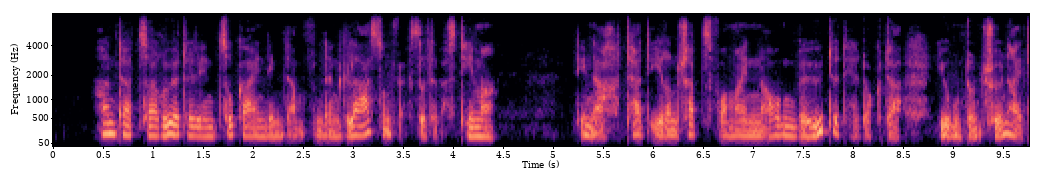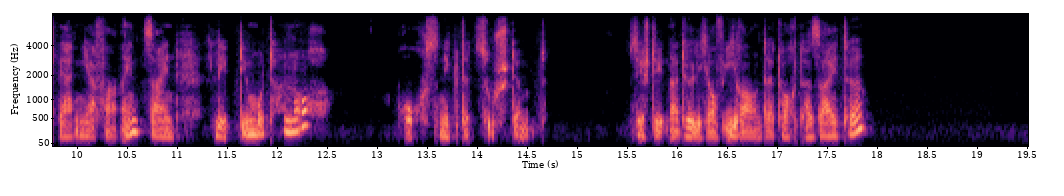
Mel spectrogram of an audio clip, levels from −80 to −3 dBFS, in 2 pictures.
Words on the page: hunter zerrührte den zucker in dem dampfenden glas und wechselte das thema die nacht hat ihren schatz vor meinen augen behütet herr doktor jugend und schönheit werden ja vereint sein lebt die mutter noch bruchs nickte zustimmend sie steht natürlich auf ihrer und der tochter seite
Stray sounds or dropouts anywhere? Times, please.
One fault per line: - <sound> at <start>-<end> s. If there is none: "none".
none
